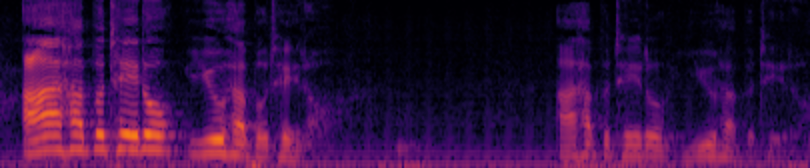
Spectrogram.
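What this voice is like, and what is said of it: Imitated Polish accent. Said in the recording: “his Polish voice, Polish accent”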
